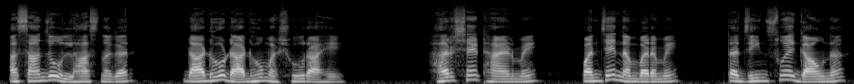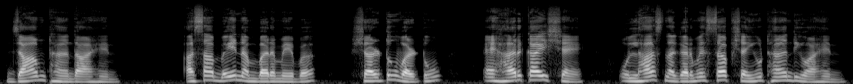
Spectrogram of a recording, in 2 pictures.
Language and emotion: Sindhi, neutral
